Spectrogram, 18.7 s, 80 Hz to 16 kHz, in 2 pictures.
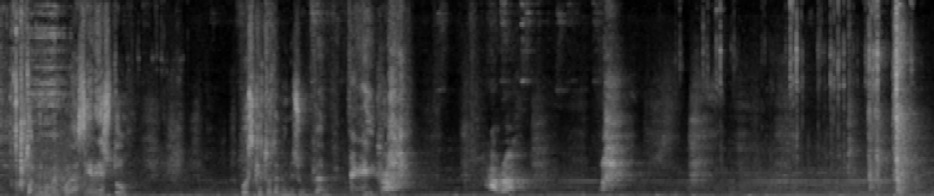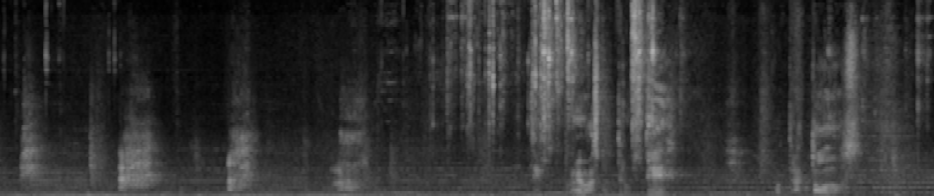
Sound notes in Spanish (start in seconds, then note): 7.9 Sonido al abrir la puerta; 10.6 Quejidos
